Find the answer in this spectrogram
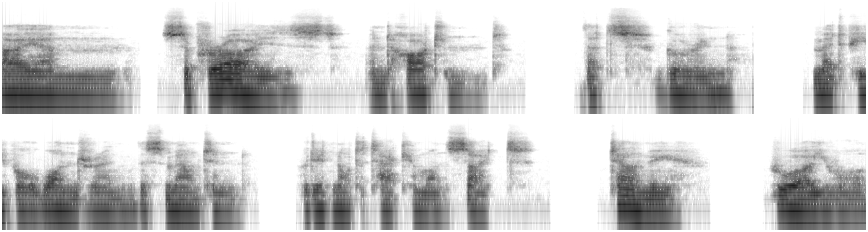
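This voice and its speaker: A man uses a put-on character voice, very deep and low, with monotone, flat intonation. He speaks at a fairly slow pace with long, frequent pauses on a very clean recording with a silent background. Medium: actual play. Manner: slow, formal, solemn.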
